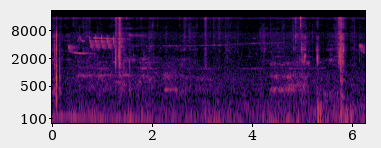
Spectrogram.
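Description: Faint bird song: a short phrase of a falling whistled note followed by a quick run of high notes, about half a second in. Around it is near silence with a few soft clicks.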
